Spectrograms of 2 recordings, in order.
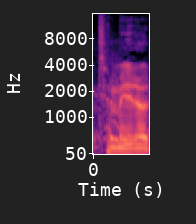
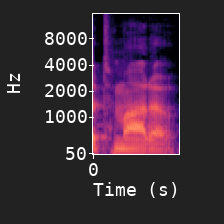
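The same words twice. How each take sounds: First: "tomato" with a long A, toh-MAY-toh; tomato one way. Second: "tomato" with a broad AH, toh-MAH-toh; tomato the other way. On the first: Explaining to co-host how tomato is said, toh-MAY-toh. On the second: Contrasting for co-host the other tomato, toh-MAH-toh. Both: Shown as a demonstration. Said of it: "I think it's, like".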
